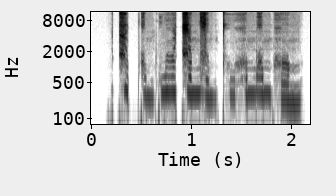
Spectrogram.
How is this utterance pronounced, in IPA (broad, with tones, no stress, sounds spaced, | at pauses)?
t͡ɕ o˦˥ t̚ k ə̤˨˩ m k w ɨ˧ ə̯ t͡ɕ a˧ n z ə̤˨˩ m t̪ʰ ṳ˨˩ h ə˧ m ɣ ə˧ m h ə˧˩˨ m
